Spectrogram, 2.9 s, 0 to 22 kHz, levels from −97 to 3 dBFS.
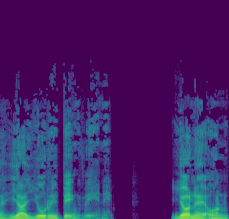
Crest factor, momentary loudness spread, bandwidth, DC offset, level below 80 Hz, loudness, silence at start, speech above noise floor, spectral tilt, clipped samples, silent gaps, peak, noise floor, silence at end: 18 dB; 19 LU; 12.5 kHz; under 0.1%; -38 dBFS; -18 LUFS; 0 s; 64 dB; -7.5 dB/octave; under 0.1%; none; 0 dBFS; -82 dBFS; 0 s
